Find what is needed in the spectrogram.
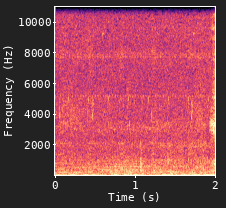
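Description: Steady low rumble of a car driving slowly, heard from inside the cabin: engine and road noise with no sudden events.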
